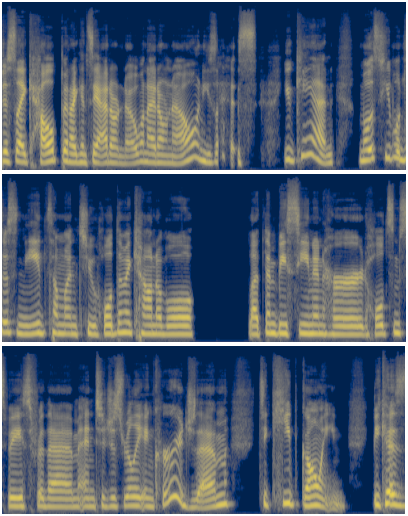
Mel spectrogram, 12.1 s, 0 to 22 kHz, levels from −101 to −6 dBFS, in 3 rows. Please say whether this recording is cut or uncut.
uncut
